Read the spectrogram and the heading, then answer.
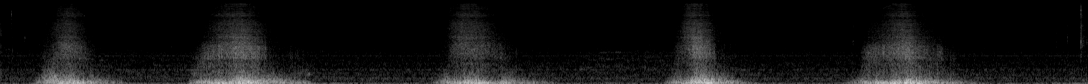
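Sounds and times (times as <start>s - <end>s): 
blowing on microphone: 0.4s - 1.3s, 1.9s - 3.2s, 4.4s - 5.6s, 6.6s - 7.6s, 8.5s - 9.8s.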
